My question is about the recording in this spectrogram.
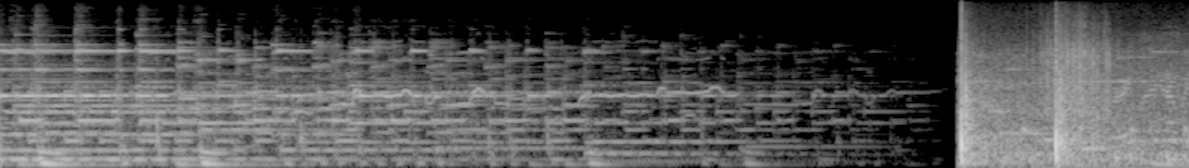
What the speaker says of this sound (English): As we end the night, we were graced by some fireworks nearby.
